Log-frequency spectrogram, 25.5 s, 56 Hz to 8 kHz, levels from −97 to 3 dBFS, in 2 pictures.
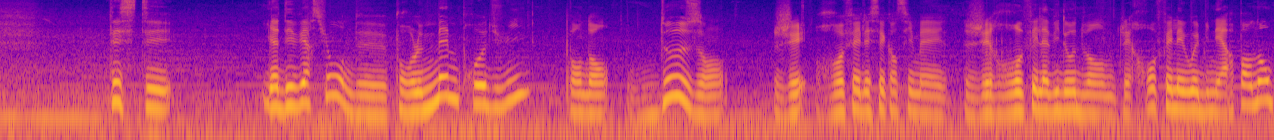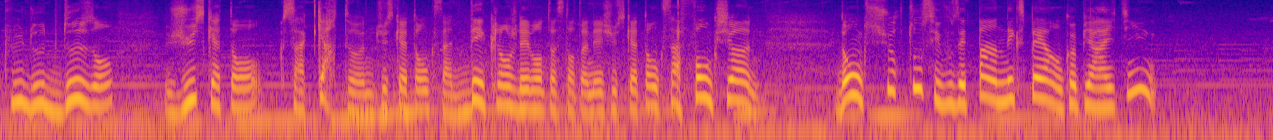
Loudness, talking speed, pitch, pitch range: -21 LUFS, 145 wpm, 160 Hz, 135-200 Hz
